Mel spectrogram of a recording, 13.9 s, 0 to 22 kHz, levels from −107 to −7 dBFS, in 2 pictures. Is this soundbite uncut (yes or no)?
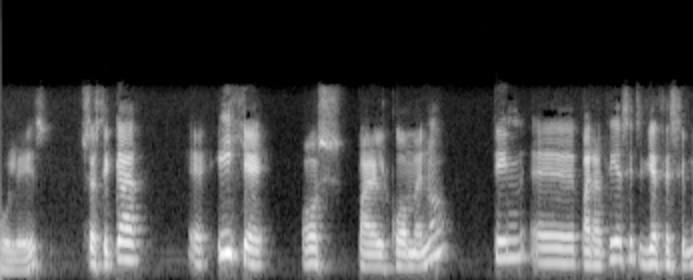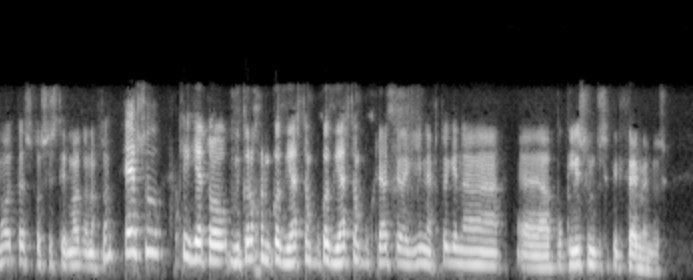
no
